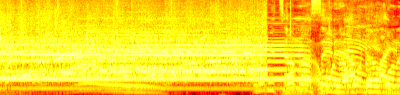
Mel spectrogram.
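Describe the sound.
Clapping and cheering from a crowd fill the first few seconds over a steady musical tone, then cut off as people start talking.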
